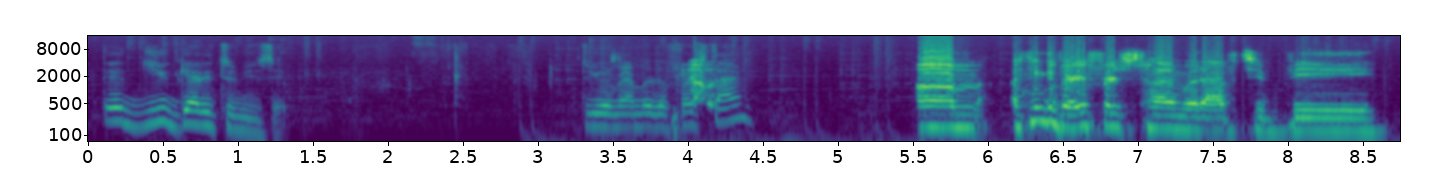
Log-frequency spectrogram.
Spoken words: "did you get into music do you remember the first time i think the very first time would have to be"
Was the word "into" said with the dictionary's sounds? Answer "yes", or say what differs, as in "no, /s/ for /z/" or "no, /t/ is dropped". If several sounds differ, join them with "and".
no, /n/ is dropped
